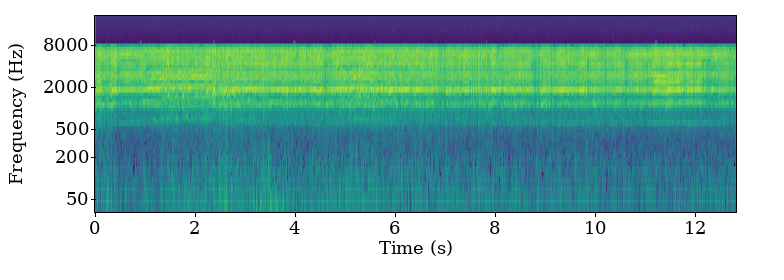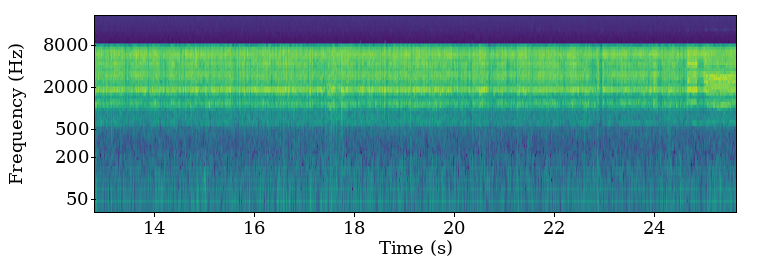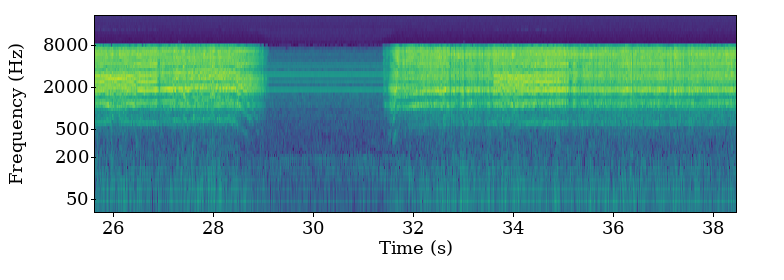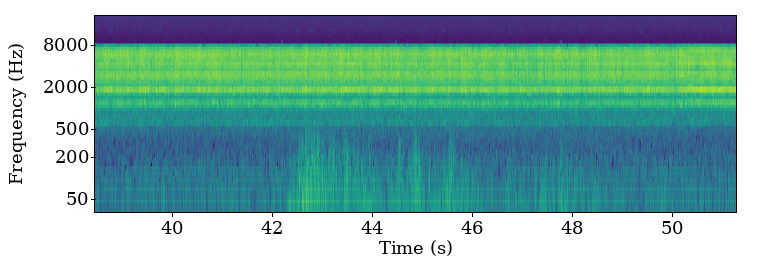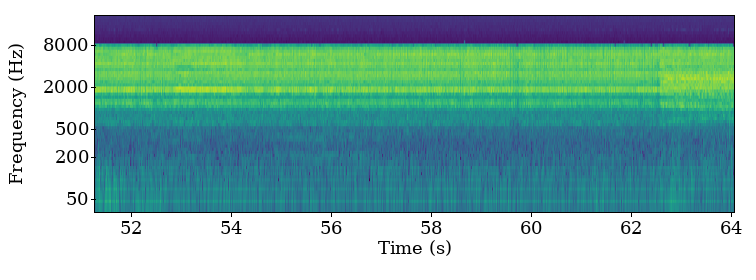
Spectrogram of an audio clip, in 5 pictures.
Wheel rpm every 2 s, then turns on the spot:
160, 160, 160, 160, 160, 160, 160, 160, 160, 160, 160, 160, 160, 160, 40, 40, 160, 160, 160, 160, 160, 160, 160, 160, 160, 160, 160, 160, 160, 160, 160, 160.
none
